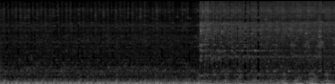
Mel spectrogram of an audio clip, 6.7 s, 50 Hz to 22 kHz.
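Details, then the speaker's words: GM truck engine with Fitech loaded intake manifold, Fitech injectors swapped for Deatschwerks and tuned with HP Tuners, cold day at -2 and snowing, idles well once warming: deep, steady low rumble, even beat, no misses or surging; normal idle. "So, obviously, we're not going to drive the truck today, but I am going to start it to show you that it does start well now. It does idle well once it kind of gets the temperature."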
